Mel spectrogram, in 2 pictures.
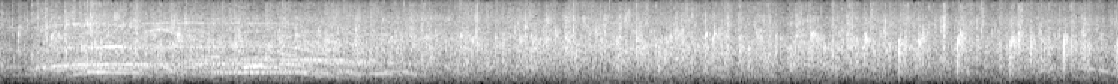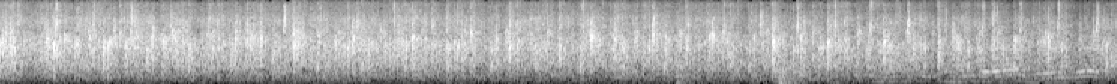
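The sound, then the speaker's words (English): Loud, sustained applause from a large audience at the EntreLeadership Master Series as John Rich is welcomed to the stage, a dense wash of clapping that holds steady for the full stretch, with faint cheers and whoops rising in the first couple of seconds. “Entree Leadership Master Series, please welcome with a huge applause to the stage, John Rich.”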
